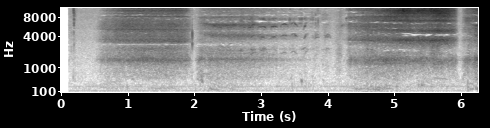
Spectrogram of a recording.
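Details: Sleeping young boy snoring: long, hissing, whistly breathing sounds, about two breaths in six seconds, with a wheezy, high-pitched quality.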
